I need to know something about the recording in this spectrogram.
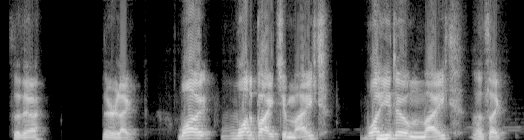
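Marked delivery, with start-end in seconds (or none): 1.7-4.6 bad put-on English accent, higher. Gamer mocking the cutscenes of GTA London, doing their bad English accent. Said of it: "they are the worst English accents ever".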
